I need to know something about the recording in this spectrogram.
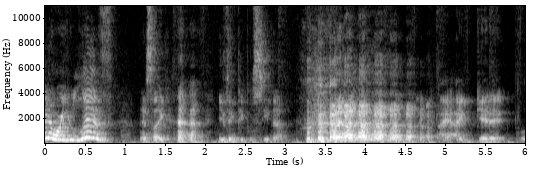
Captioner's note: laughs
